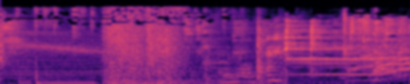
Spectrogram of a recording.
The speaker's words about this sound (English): Washington head coach Ron Rivera finishing up his last round of treatment at a DC cancer center to the applause of all the doctors and nurses there. Rivera ringing the bell on his way out.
